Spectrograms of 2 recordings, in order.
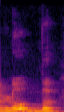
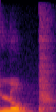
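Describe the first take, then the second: First: The word ends with a voiced b sound. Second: The word ends with a voiceless p sound. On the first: The speaker calls it wrong. "vous ne dites pas" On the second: The speaker calls it right. "vous dites l'op, avec le son p à la fin"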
